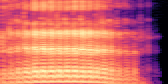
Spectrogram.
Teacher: what you do is you roll the RS, meaning you sort of vibrate the RS. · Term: rolling Rs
